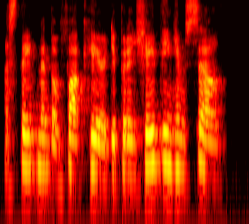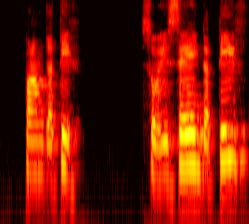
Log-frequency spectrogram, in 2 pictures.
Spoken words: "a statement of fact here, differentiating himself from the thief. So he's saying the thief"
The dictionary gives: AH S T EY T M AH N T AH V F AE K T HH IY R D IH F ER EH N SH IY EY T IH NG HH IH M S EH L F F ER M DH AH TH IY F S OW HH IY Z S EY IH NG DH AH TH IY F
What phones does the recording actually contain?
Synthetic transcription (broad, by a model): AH S T EY T M AH N T AH V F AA K HH IY R D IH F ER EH N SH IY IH T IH NG HH IH M S EH L F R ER M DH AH T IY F S OW HH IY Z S EY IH NG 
